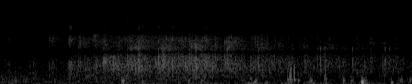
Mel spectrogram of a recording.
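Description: Footsteps on a stage as a person walks off, a few irregular soft knocks, over faint scattered applause that swells and fades.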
